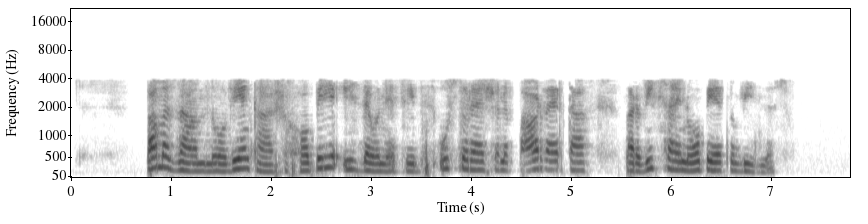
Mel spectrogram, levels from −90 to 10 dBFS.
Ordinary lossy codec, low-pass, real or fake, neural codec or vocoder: AAC, 16 kbps; 7.2 kHz; fake; vocoder, 44.1 kHz, 128 mel bands, Pupu-Vocoder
